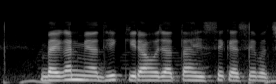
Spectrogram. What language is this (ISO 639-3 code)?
mag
